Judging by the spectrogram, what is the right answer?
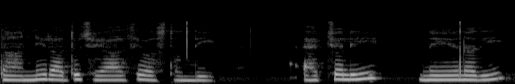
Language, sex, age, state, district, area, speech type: Telugu, female, 18-30, Andhra Pradesh, Krishna, rural, spontaneous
